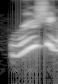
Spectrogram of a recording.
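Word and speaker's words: ruching: basics of rouching um rouching is spelled r u c h i n g looks like it's spelling ring um but rousing is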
